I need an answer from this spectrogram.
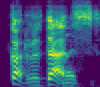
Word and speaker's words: Cardazzi: We have the legend of the Otakucomedy, Cardazzi. Actually, I pronounced it very well.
